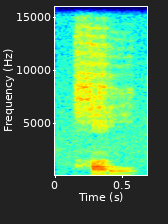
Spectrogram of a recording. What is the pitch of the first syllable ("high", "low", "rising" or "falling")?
high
